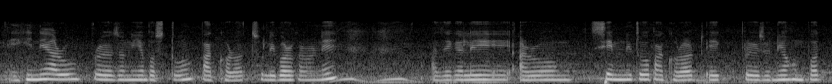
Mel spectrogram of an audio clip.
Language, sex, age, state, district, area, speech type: Assamese, female, 18-30, Assam, Nagaon, rural, spontaneous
